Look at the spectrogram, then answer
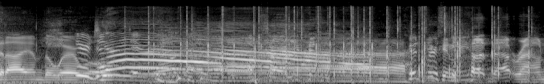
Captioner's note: everyone applauds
